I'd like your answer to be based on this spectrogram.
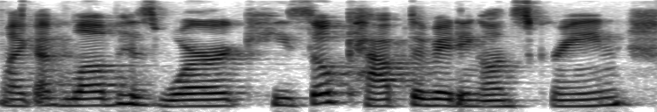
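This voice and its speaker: Amid noticeable background noise, a woman talks at a medium pitch. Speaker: film reviewer. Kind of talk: video review. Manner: animated.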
